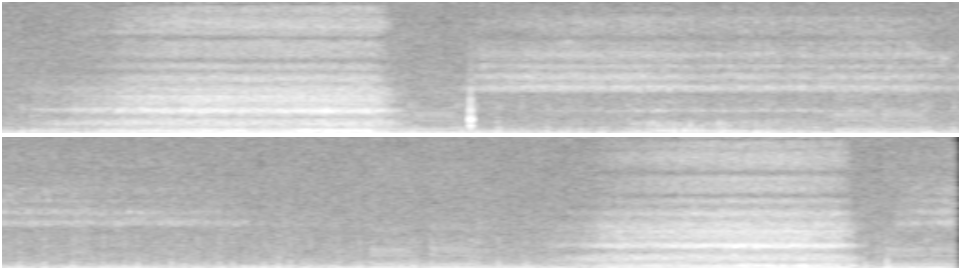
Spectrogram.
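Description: Two loud, low, rattling snores about seven seconds apart, with quiet breathing and room hum between them: ordinary snoring.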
